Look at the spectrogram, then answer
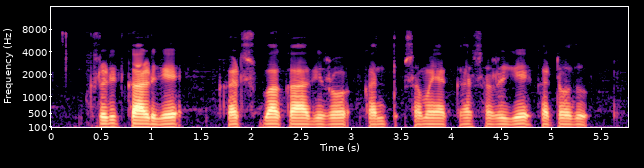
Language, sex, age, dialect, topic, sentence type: Kannada, female, 36-40, Central, banking, statement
